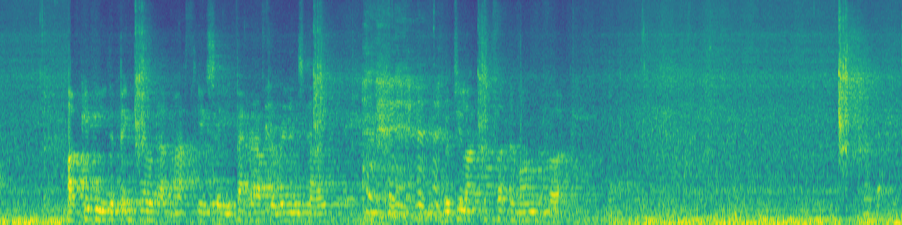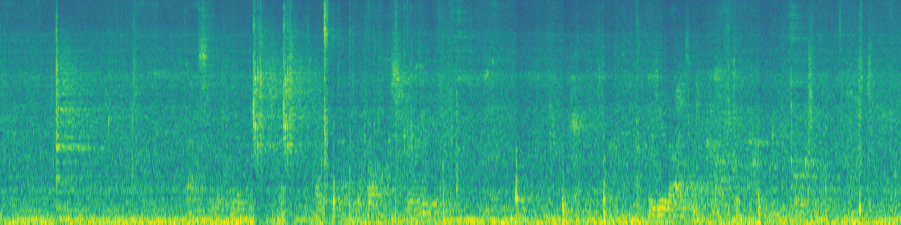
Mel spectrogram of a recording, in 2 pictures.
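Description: A man speaks slowly and calmly in a large echoing hall.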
